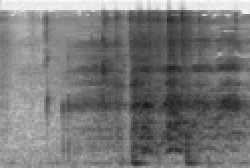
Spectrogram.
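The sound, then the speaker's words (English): Someone chews a crunchy snack, with moist crackling bites and a faint muffled hum of the voice mixed in, loudest in the second half. “These are really good. But they're terrible for talking. You need to have something crunchy and quick that you can just jump out and swallow.”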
